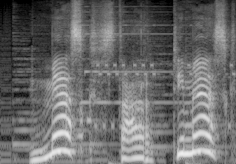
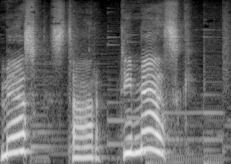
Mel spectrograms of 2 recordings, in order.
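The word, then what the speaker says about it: Mask☆DeMasque: this bad guy again mask star de mask Nick make a note of it mask star de mask we have to pronounce the star every time Maya it was terrible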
